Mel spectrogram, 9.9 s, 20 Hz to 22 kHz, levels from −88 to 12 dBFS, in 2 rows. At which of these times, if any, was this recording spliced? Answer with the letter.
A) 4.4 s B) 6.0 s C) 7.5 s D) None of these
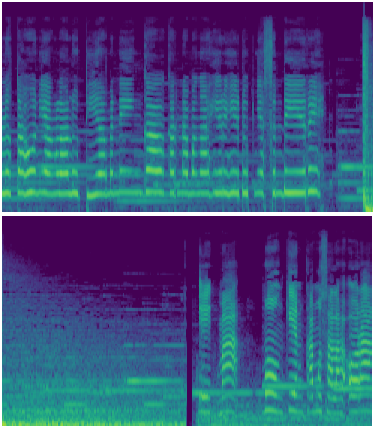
D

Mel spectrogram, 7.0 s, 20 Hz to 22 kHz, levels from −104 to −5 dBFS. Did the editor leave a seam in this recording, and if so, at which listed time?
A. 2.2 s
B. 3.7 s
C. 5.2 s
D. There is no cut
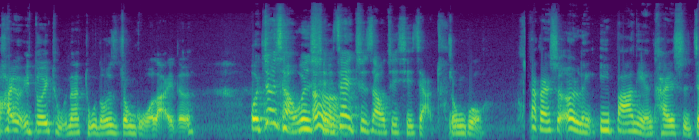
C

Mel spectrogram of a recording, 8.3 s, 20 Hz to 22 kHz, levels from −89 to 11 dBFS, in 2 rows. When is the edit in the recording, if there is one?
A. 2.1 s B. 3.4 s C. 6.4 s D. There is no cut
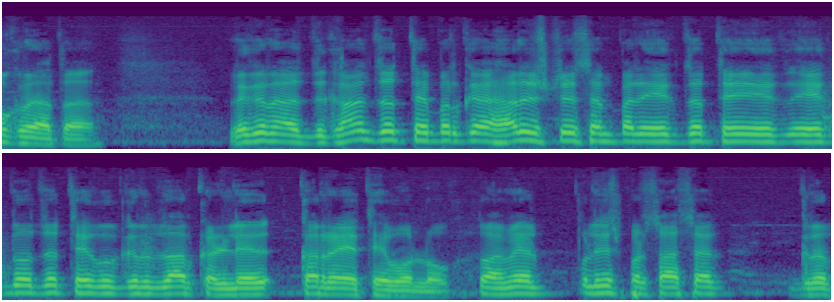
C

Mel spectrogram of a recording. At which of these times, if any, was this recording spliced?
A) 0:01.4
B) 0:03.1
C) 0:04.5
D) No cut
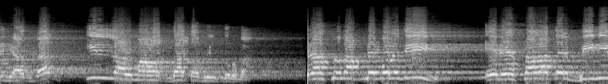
B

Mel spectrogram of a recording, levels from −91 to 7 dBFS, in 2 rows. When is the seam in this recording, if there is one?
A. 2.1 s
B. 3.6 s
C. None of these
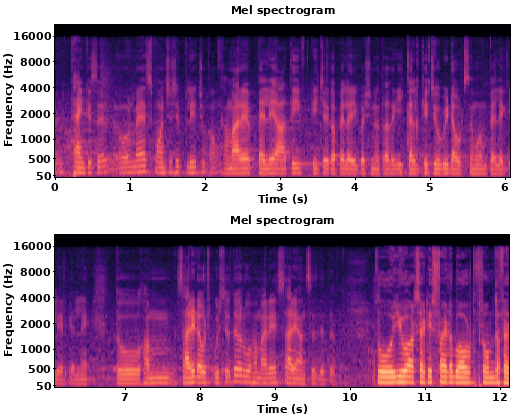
A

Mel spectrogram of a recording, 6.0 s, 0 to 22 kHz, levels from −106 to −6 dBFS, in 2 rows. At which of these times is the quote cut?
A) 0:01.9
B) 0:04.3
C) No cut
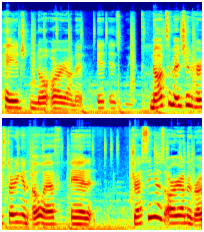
A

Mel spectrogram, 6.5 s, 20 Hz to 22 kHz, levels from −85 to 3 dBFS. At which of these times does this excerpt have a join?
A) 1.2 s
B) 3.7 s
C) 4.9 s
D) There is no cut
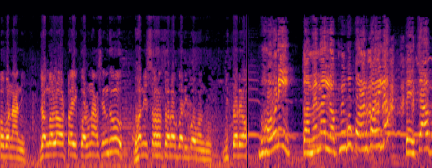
B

